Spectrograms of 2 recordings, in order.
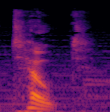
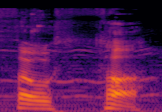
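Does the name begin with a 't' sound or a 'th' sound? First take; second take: t; th. First: The name begins with a plain 't' sound. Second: The name begins with a 'th' sound. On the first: "Maybe it's Tote" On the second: "It's not TH sound"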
